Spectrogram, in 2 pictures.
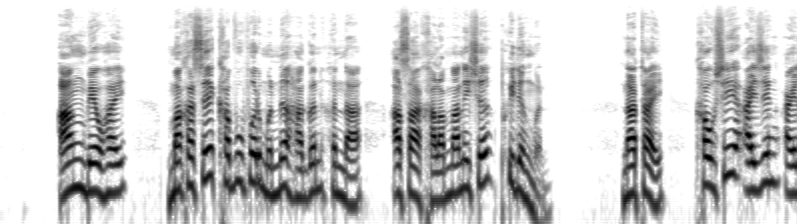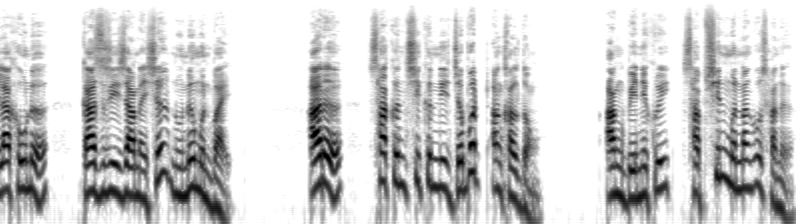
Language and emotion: Bodo, angry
